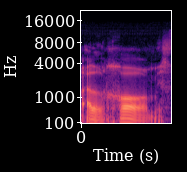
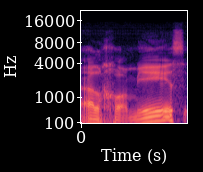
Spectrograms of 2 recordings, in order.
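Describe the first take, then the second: First: The vowel after kh is drawn out long. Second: The vowel after kh is kept short. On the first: It means the fifth. The speaker calls it right. "yang panjang kho-nya ya" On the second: It means Thursday. The speaker calls it wrong. "artinya adalah hari hari Kamis"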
